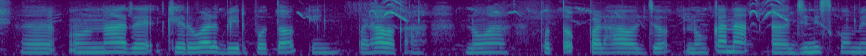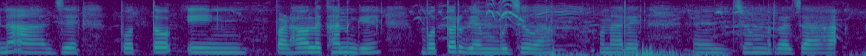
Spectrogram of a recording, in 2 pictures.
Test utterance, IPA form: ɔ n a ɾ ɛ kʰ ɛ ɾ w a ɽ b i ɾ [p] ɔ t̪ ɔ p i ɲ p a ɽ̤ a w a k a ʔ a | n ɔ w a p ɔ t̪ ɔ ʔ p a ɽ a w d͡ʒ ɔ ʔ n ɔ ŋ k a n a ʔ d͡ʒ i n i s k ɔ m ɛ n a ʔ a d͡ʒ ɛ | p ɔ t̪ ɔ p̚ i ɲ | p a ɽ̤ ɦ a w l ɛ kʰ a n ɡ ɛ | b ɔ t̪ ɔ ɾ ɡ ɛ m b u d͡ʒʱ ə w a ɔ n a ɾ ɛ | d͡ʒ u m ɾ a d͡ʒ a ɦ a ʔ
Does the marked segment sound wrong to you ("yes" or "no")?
no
